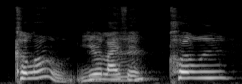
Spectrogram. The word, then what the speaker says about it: Köln: It's so hard to pronounce it because it's K-O-L-N in German. Right, and it's the U that gets people, Köln. The umlaut, the O with the two dots.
